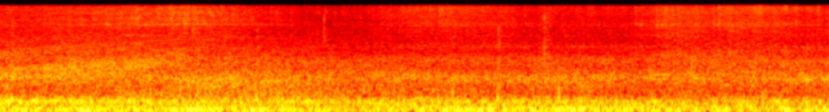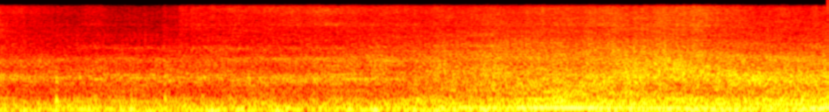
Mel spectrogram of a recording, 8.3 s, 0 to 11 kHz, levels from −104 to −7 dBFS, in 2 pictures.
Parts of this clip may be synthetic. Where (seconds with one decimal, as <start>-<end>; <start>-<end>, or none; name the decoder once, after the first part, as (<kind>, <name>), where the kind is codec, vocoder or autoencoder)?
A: 3.2-7.6 (codec, SNAC)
